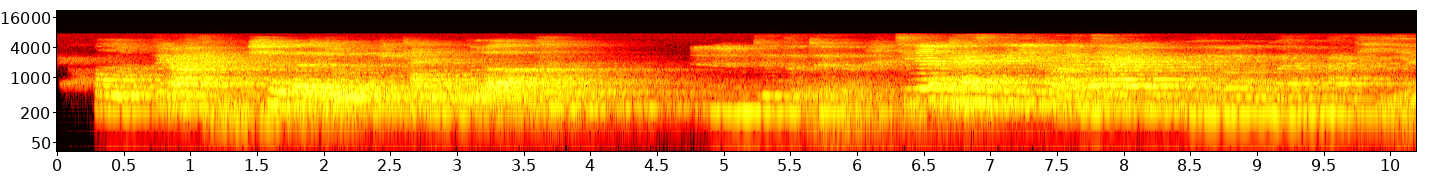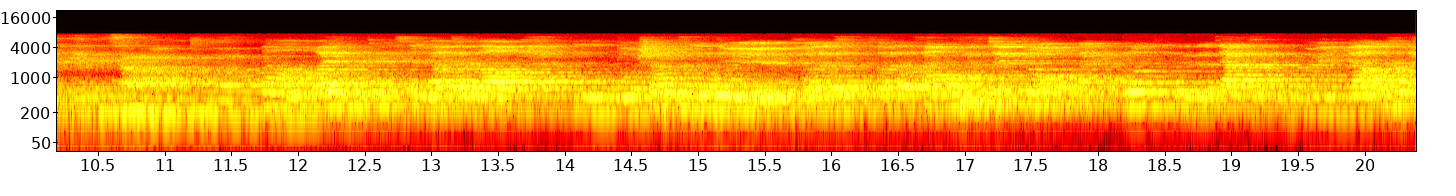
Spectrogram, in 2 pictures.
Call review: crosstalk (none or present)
none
